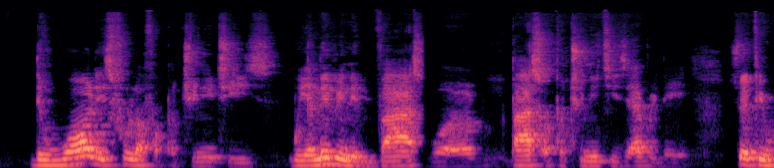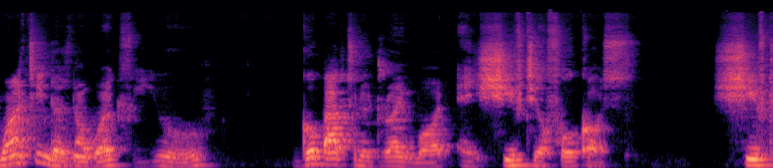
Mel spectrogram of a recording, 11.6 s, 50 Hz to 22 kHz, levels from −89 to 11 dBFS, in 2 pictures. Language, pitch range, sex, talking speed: English, 110-130 Hz, male, 190 wpm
